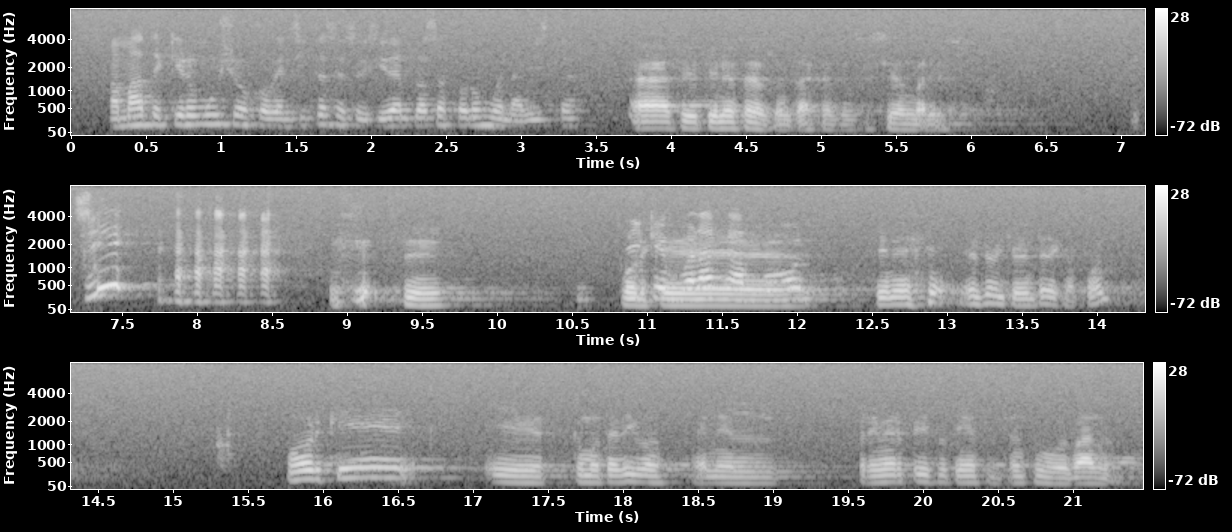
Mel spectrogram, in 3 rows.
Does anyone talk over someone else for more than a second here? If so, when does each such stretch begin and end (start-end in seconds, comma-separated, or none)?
10.8-12.1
